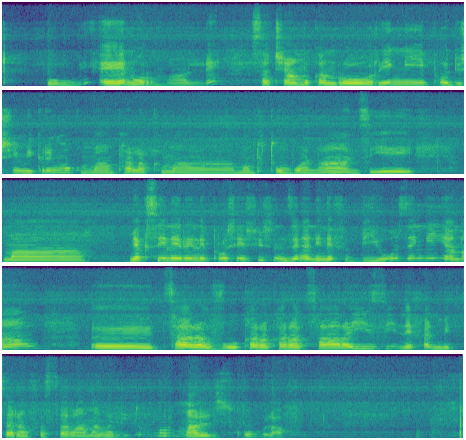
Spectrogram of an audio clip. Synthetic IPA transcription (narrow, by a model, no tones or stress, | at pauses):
uweenɔrmalːe | saʈ͡ʂiamakaniroreɲiprod̪yksɔ̃mikʲɾeɲimokumampʰalakimamampi̥t̪umbuananze | ma | miakseleɾeleprosesysinzeɲanenefəbiozeɲianau | t͡saɾəvokaɾakaɾat͡saɾəizinefənimet̪i̥t͡saɾanfasalamaŋəd̪et̪unuɾumalisi̥kʲulafu̥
